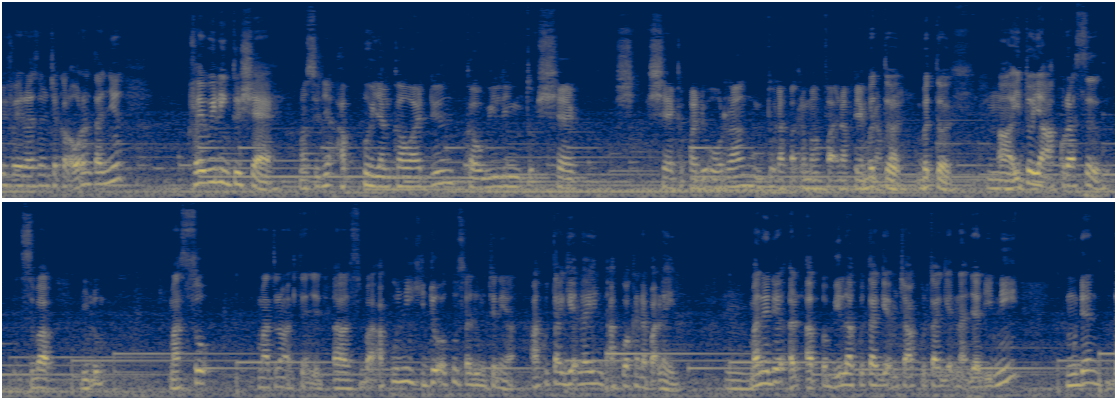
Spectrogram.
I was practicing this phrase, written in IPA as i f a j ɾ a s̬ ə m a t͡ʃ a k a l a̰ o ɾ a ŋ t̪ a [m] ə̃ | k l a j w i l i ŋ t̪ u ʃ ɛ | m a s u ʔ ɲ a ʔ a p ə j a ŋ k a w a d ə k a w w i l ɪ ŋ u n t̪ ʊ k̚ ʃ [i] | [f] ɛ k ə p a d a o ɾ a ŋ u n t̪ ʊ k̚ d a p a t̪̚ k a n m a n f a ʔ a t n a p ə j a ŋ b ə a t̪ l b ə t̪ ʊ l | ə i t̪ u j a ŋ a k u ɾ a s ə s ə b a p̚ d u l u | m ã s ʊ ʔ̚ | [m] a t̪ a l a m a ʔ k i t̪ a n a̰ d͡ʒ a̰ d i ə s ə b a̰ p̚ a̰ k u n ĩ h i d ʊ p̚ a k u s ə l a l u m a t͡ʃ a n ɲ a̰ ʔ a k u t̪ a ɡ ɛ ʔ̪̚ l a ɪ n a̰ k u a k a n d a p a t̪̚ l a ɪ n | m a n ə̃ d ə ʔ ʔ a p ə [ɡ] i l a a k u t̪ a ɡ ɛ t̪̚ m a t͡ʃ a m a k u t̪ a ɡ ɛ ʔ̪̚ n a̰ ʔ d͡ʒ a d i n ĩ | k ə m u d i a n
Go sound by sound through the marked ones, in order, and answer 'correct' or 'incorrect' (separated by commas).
incorrect, incorrect, incorrect, correct, incorrect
